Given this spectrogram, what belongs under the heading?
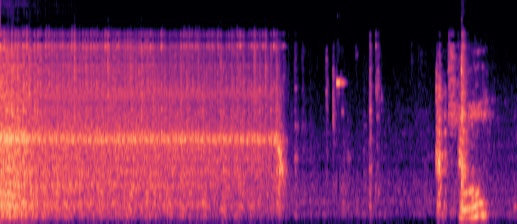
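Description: A sewing machine runs steadily for about four seconds stitching a quilt sashing seam, then stops; a few short clicks and a brief voice follow.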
